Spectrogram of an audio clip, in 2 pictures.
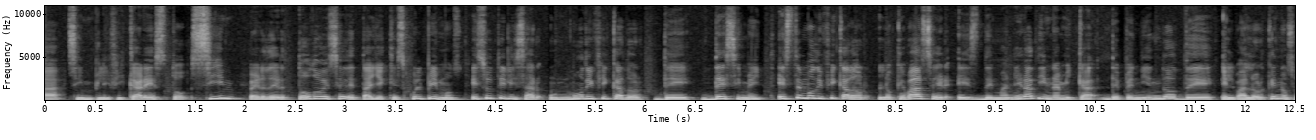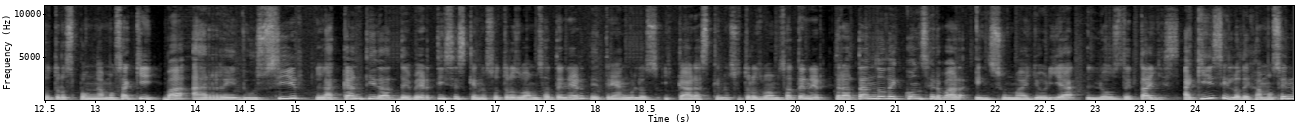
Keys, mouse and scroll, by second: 2.5 middle click, 5.2 click, 8.0 click.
